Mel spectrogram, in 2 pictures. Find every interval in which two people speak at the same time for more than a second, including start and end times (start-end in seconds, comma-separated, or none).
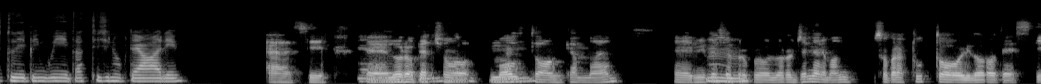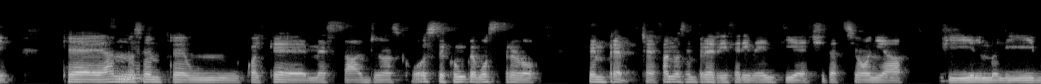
3.6-5.4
